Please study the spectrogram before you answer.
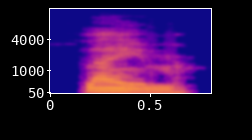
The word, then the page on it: lame: Australian English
